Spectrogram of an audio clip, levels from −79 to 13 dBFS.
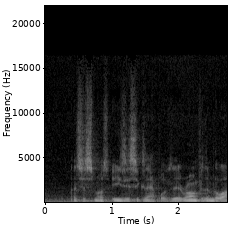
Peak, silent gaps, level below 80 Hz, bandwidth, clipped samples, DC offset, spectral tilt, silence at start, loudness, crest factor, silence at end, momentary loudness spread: -10 dBFS; none; -50 dBFS; 17 kHz; under 0.1%; under 0.1%; -5 dB/octave; 0 s; -28 LUFS; 18 dB; 0 s; 8 LU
